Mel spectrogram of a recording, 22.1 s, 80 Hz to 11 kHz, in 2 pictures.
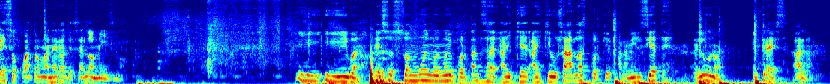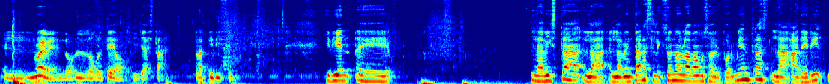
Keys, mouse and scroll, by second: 4.3 alt+shift+Tab, 7.8 alt+Tab, 8.2 7, 9.3 1, 10.1 3, 11.2 9, 18.1 click.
